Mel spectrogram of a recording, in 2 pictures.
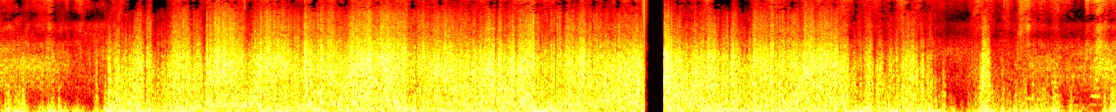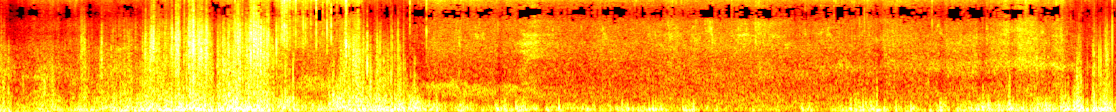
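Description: Strong wind roars and buffets the microphone outdoors.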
